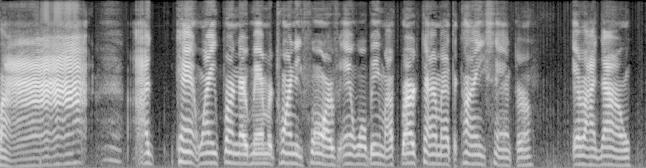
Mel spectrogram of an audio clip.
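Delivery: high, loud voice with "I" stretched out. Reading a holiday message from Lucas the Parrot, in Lucas the Parrot voice. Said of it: "I'm going to do it in his voice".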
